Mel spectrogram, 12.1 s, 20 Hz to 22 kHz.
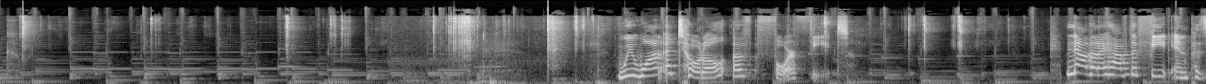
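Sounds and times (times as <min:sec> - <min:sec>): wooden stick snapping: 0:00.0 - 0:00.5, 0:01.4 - 0:01.8, 0:02.8 - 0:03.6, 0:04.3 - 0:06.0, 0:09.0 - 0:10.2.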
